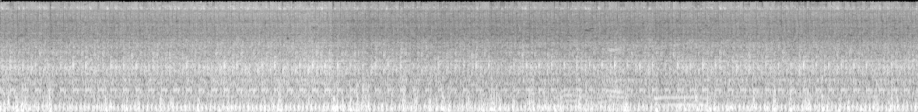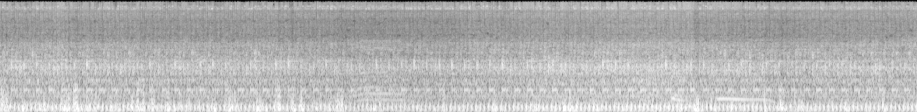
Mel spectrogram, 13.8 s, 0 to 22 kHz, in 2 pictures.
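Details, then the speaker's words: Massey Ferguson GC1710 diesel sub-compact tractor with heavy vibration and power cut nearly in half: uneven, lumpy idle around four pulses a second; owner suspects a cylinder misfiring or not firing. "and if you listen you can hear it and it's I mean it's more than that I mean my power has been cut almost in half it feels like"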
